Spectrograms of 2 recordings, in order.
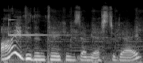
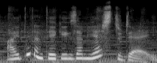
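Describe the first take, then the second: First: The word I carries the main stress. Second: The word yesterday carries the main stress. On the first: Someone else took the exam. "maybe somebody else took the exam, but it was not me" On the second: The exam was taken on another day. "I stress the word yesterday"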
